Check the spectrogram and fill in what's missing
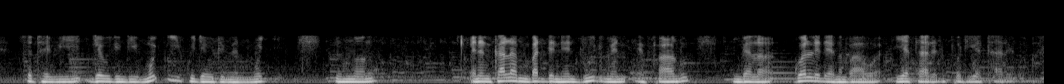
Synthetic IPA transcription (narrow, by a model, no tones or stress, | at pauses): sɔtawiːd͡ʒawdindimoʔːikɔd͡ʒawdimɛnmoʔːi | nɔnːɔn | ɛnankalambadːɛnhɛnd͡ʒuɗimɛnɛfaːndu | mbɛla̰ɡɔlːɛɗɛnaba̰wa̰jata̰ːɾɛɗɔpotijatʰa̰ːɾɛ̰ɗɔ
